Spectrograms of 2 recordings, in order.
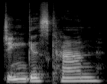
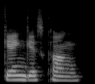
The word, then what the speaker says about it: Genghis Khan: I believe it's pronounced Genghis Khan nowadays. – I think it's changed from Genghis Khan to Genghis Khan.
